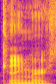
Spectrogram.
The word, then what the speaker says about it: Cillian: The movie is set place in the like mid-70s, and it stars Brie Larson, Cillian Murphy, which I've been pronouncing as Cillian Murphy my whole life, but Cillian Murphy, Armie Hammer, Charlton Copley.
